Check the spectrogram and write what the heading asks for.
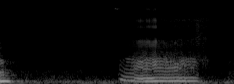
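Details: Pregnant dog snoring: a single droning, slightly tonal snore on an in-breath.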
